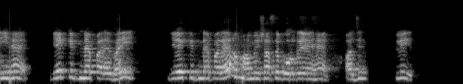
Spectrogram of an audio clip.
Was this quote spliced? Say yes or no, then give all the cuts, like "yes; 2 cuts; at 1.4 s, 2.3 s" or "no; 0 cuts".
yes; 1 cut; at 3.7 s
